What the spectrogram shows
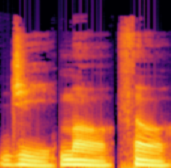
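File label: "jimotho", concatenated syllables; Affixing experiment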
